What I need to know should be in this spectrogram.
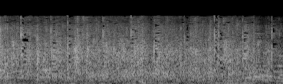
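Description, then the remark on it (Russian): Steady audience applause in a concert hall for a domra teacher of a music college's folk department fills the whole stretch, a dense, even wash of many hands clapping at a constant level with no voices standing out. “ну всегда счастливы видеть вас в зале, друзья, аплодисменты вам.”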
